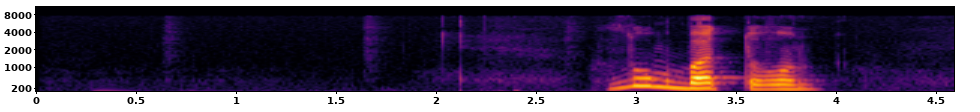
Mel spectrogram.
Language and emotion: Russian, neutral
